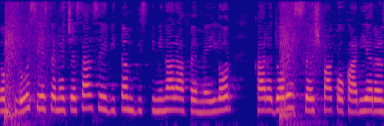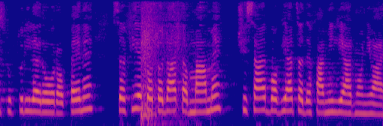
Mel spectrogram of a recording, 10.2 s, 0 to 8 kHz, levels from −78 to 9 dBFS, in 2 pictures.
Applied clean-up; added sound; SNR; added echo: classical method log-MMSE.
